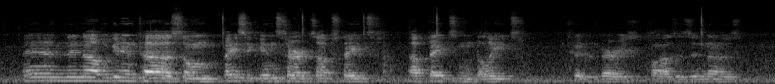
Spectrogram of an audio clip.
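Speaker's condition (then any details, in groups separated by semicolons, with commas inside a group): No condition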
